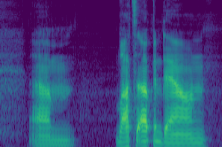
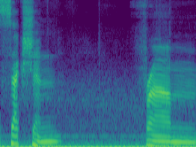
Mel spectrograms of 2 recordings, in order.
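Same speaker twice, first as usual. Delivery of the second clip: road noise; 11 dB louder than usual. Real, not acted. Recorded from moving vehicle.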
